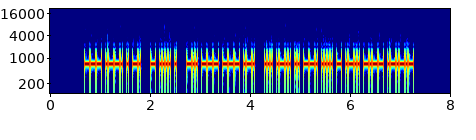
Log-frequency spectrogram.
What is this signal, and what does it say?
Morse code, heard as a keyed tone, about 40 wpm, 700 Hz. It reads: OPEN THE DOOR SLIGHTLY.
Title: Sentences from Top 1300 Words 40wpm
